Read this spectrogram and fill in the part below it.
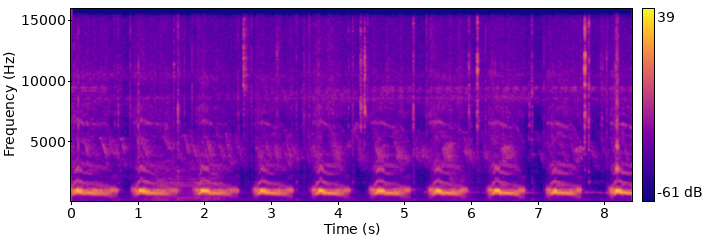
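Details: Zebra dove of the Bangkok type, a Javan bird, used as a lure to get young doves singing: rounded coo notes repeated steadily, about one every 0.85 seconds, over low background rumble.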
